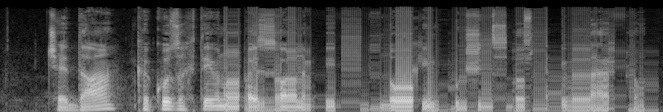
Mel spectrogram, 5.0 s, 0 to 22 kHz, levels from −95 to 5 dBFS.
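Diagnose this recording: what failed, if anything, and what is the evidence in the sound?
The driver buffer was likely starved from 1.69 s to 4.97 s, replaying its last block instead of fresh audio. The result is robotic sound from repeated short buffers: a rigid, metallic 66.7 Hz buzz, fitting 15 ms blocks, with most real speech skipped.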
